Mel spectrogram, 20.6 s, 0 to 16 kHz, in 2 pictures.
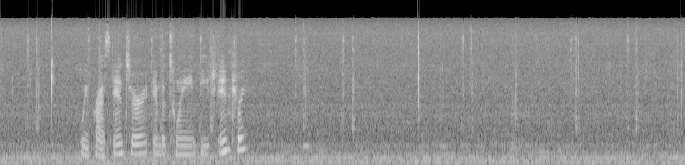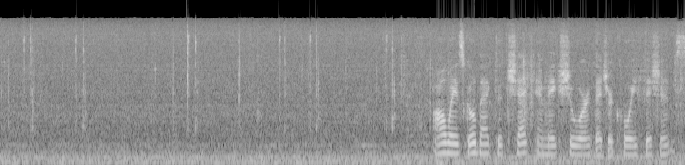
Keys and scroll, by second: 0.6 2, 1.5 Return, 2.4 3, 3.2 Return, 4.6 6, 5.3 Return, 8.6 4, 9.5 Return, 10.7 8, 11.5 Return, 14.6 1, 15.0 2, 16.2 Return.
